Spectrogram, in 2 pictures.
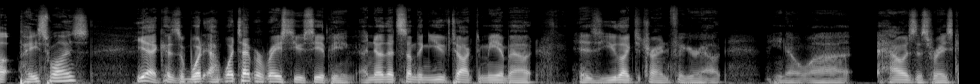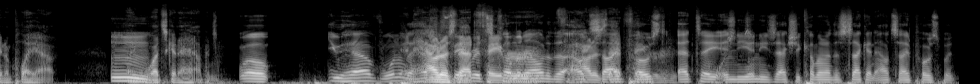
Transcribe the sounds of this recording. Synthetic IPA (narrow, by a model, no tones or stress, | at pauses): pʰeɪswaɪz̥ | jækʰʌzwʌɾwʌtʰaɪpʌvɹeɪsd̥ɨjɨsiɨt̚b̥iɪ̃ŋa̰ɪnoʊðætsʌ̃mθɪ̃ŋjʉv̥tʰɔk̚tʰɨmiɨbaʊɾ | ɪzjɨlaɪk̚tʰɨtʰɹ̥aɪɨ̃nfɪɡjə˞aʊt̚ | jɨnoʊʌ | haʊɨzðɪsɹeɪsɡ̥ʌnəpʰl̥ḛɪa̰ʊt̩̚ | wʌtsɡ̥ʌnɨhæ̰pn̩wɛlˠjɨːvwʌ̃nʌvðɨhɛaʊɾʌzðɨtfeeɪvkʌə˞mɪ̃ŋaʊɾʌvðiʔa̰ʊʊʌzsaɪd̚pʰoʊstɛtʰeɪʔɪ̰̃ndiɨ̃nizæk̚t͡ʃʉl̩ˠikʰʌ̃mɪ̃ŋaʊɾʌðəsɛkɨ̃ndaʊtsaɪd̚pʰoʊst̚b̥ʌt̚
